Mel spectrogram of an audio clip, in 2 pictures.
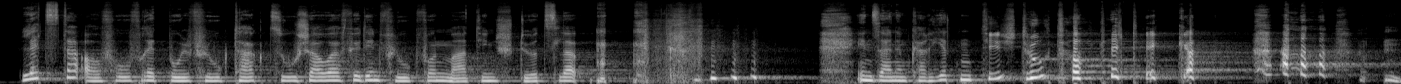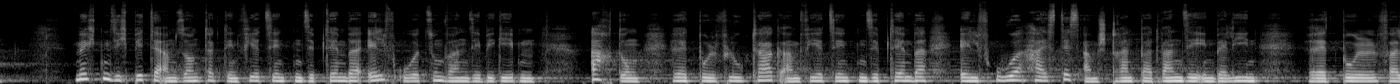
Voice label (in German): Werbung nachgesprochen; redbullhall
